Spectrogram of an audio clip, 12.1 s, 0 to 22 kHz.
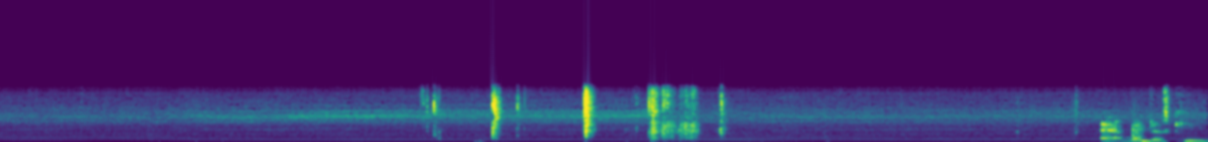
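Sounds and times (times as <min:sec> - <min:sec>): duct tape snapping: 0:04.2 - 0:07.3
duct tape rasp: 0:05.8 - 0:07.3.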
